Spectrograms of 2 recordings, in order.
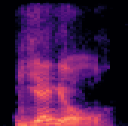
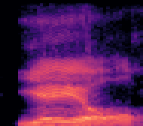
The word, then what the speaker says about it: Yale: the thing to do like Yale which I can't say in one syllable I make it a two- syllable word Yale let me try to say it like they do Yale I can't uh Yale is right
